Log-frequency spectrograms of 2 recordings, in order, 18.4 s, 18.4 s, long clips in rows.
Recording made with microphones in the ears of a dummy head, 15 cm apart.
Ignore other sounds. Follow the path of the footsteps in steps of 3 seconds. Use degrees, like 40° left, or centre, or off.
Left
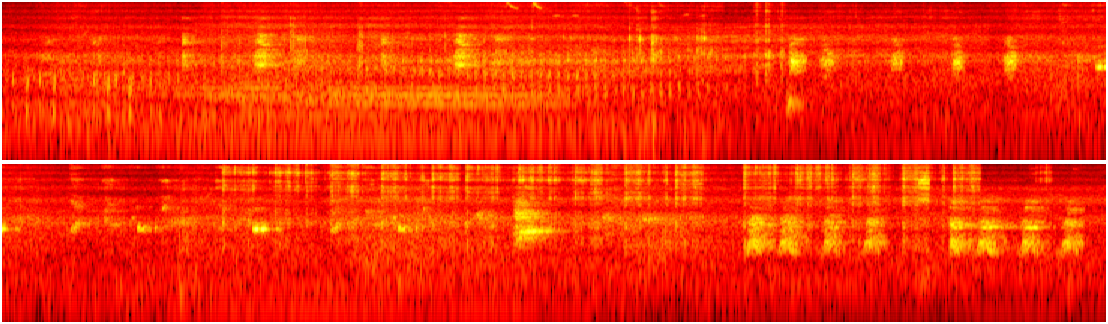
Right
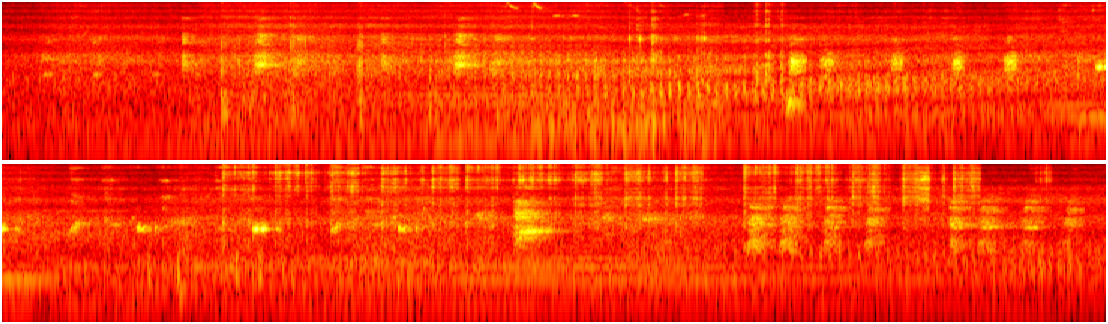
40° right, 30° right, 20° right, 10° right, 10° left, 40° left.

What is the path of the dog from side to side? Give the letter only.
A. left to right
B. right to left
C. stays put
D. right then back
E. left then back
B.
